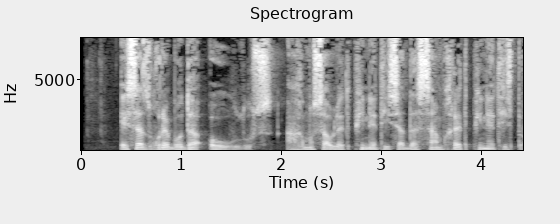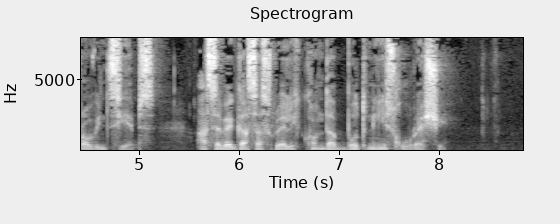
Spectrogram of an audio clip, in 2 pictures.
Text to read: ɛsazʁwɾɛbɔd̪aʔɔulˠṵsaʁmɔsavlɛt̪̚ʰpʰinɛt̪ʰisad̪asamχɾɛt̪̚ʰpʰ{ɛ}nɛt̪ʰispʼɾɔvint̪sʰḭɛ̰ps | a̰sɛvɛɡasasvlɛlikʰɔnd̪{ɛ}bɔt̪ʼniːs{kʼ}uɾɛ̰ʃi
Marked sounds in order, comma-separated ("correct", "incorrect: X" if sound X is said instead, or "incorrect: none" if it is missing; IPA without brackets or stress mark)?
incorrect: i, incorrect: a, incorrect: qʼ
